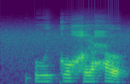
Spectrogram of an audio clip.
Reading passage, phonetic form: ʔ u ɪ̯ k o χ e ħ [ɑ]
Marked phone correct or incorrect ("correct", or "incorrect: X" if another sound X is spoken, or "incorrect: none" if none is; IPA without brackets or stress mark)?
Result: incorrect: ʌ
